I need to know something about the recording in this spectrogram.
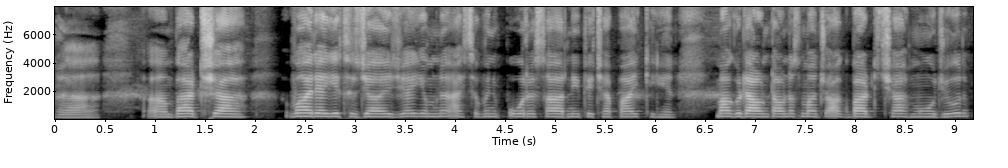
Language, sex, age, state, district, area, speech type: Kashmiri, female, 30-45, Jammu and Kashmir, Srinagar, urban, spontaneous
